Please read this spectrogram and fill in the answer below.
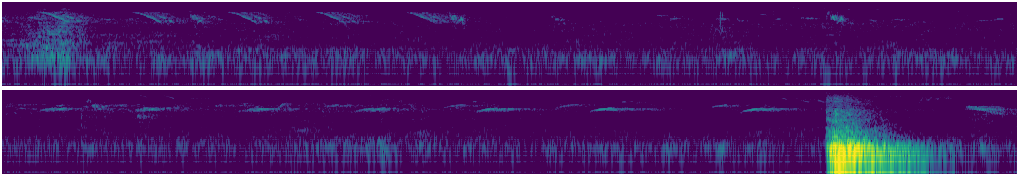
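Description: Songbirds singing: a quick run of high falling notes, about three or four a second, for the first two seconds, then a slower series of short repeated notes, about two a second. About nine seconds in, a single loud, low thump.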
